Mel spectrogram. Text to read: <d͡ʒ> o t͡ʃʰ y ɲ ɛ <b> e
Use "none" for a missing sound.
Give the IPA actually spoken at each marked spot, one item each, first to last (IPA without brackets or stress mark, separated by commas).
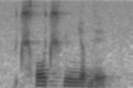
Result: t͡ʃʰ, b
